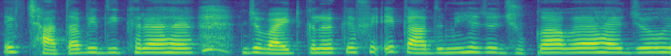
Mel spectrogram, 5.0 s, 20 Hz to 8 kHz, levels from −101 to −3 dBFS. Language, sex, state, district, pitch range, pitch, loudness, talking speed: Hindi, female, Chhattisgarh, Sukma, 220-240 Hz, 225 Hz, -19 LUFS, 225 wpm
